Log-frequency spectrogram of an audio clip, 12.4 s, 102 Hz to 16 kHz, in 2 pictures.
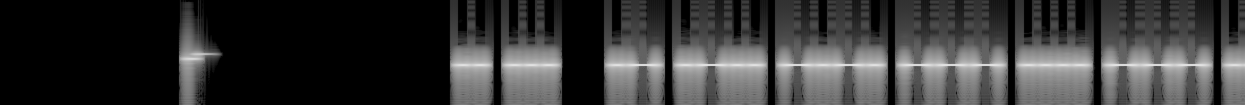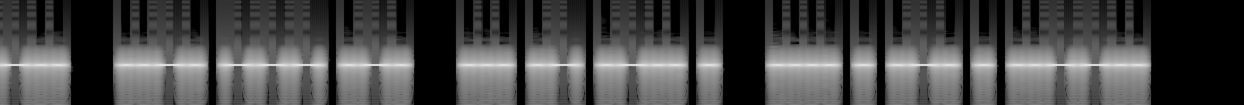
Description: Morse code, heard as a keyed tone, about 28 wpm, 700 Hz. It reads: IS ALCOHOL FOR SALE HERE?
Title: Sentences from Top 1400 Words 28wpm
